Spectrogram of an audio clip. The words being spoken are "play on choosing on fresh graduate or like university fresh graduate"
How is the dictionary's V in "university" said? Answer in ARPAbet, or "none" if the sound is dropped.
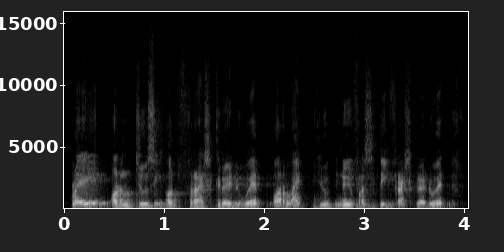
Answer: F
